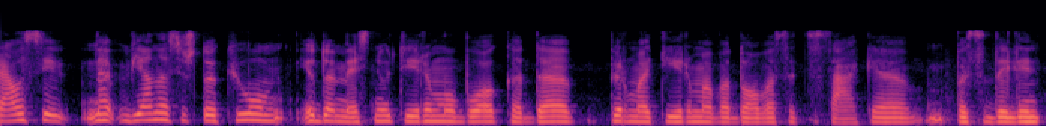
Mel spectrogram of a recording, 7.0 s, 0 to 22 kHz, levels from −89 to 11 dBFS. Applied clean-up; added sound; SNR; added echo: none; none; none; none.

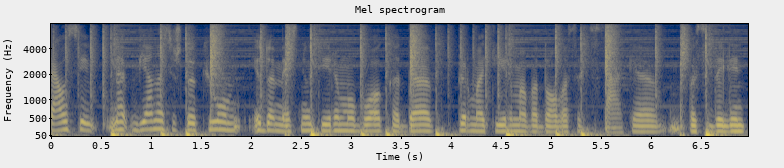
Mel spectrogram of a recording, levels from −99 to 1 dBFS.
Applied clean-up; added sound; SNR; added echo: none; Drum kit; -1 dB; none.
